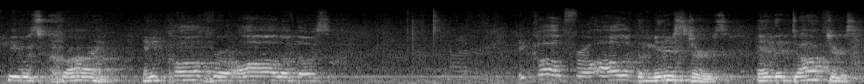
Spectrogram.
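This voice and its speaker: A man telling a children's story live to an audience, in simple, deliberate phrases. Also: high-pitched, mellow. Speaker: puppet show storyteller and presenter. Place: indoor bookstore event. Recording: very echoey, noisy hall, distant microphone.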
